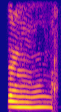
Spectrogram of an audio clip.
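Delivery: high, held boing noise; sustained high-pitched boing sound effect; imitated boing. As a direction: mimic a high electronic boing. Imitating an old logo sound.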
